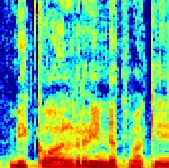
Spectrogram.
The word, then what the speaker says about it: Mikael Rinnetmäki: And Mikael Rinnetmäki is how I pronounce my name.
